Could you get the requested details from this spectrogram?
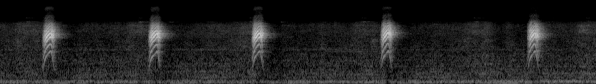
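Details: An actively calling white-breasted woodswallow, a call used as a lure, gives five evenly spaced harsh, buzzy notes, about one every one to one and a half seconds, against a soft hiss.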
